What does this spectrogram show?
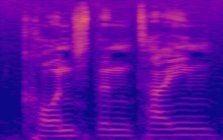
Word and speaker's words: Constantine: the Constantine TV show, which is how you pronounce his name, it's how they say it in the comics, he makes that point several times, and I once got a reply from Neil Gaiman on Twitter confirming it.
